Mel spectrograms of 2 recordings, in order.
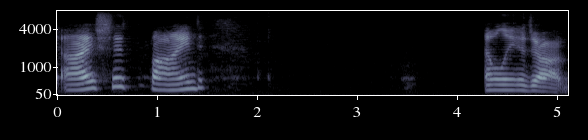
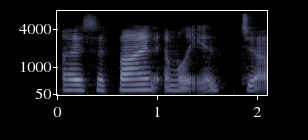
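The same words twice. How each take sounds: First: Slow drawn out. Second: Quick. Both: Shown as a demonstration.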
